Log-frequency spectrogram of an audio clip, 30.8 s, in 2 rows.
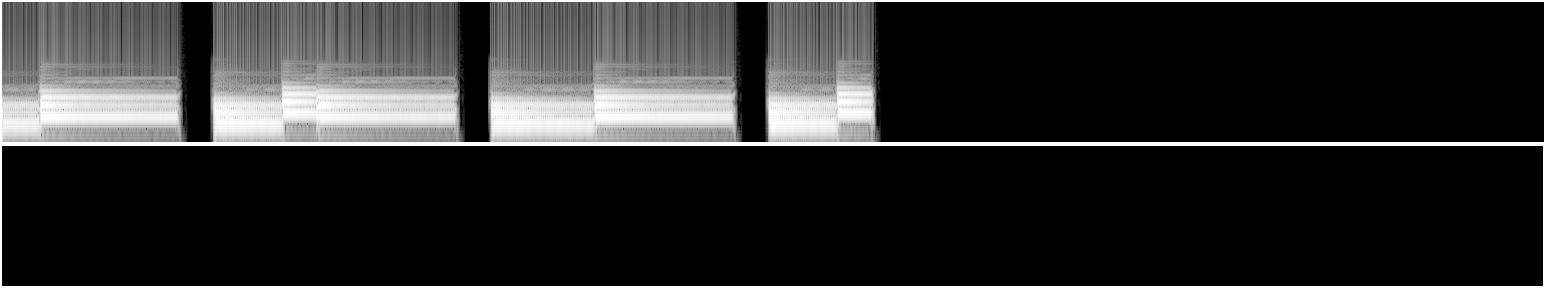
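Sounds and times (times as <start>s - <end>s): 
bass melody in F sharp minor: 0.0s - 8.7s.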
